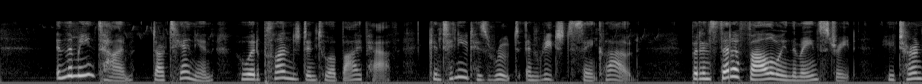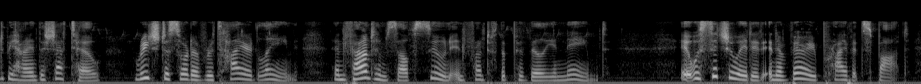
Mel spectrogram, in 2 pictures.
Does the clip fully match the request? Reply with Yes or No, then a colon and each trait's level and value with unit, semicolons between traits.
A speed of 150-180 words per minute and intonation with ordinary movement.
Yes: average, 175 wpm; average, 5.0 semitones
